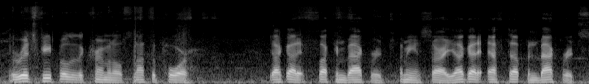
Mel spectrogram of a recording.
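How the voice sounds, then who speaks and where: Speaking quickly in a lowish, darkish, steady voice, a man narrates as he records police on a city sidewalk. He is an activist, and his commentary is rambling and indignant. The handheld phone audio from outdoors is poor, with slight background noise.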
